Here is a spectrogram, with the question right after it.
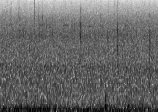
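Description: Steady rain falling outside a house on a rained-out day, a dense, even hiss with faint scattered drips, continuous and fairly close, with no voices.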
